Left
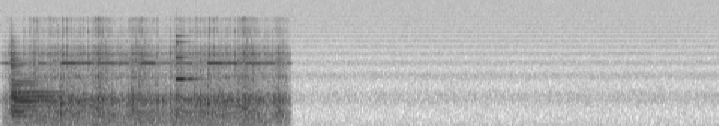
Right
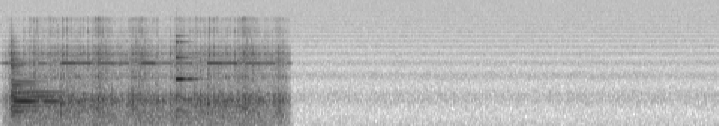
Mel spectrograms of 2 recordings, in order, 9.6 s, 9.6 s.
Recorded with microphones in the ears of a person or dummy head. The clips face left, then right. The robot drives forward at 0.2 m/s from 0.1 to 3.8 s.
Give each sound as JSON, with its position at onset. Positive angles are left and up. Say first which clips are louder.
{"t": 0.1, "sound": "a snare drum", "louder": "right 1 dB", "side_deg": 60, "distance_m": 1.3}
{"t": 2.3, "sound": "a piano", "louder": "even", "side_deg": -50, "distance_m": 2.5}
